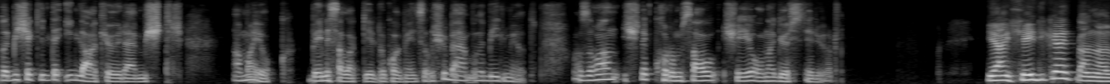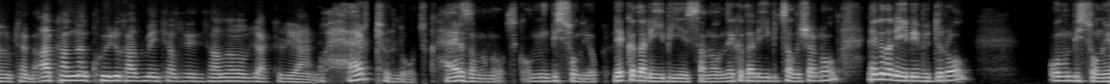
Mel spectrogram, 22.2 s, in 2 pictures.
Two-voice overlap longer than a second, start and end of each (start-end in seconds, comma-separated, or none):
none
